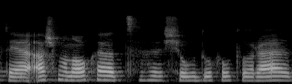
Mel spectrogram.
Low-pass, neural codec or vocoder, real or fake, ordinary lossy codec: 9.9 kHz; none; real; MP3, 48 kbps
